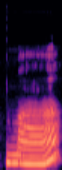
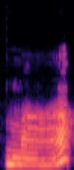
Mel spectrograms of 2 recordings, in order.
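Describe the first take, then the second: First: The pitch rises like a question. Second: The pitch dips down and then rises. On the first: "Second tone is raised up like a question" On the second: "The voice dips and rises"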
